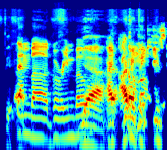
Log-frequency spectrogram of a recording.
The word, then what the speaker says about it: Themba Gorimbo: Themba Gorimbo.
